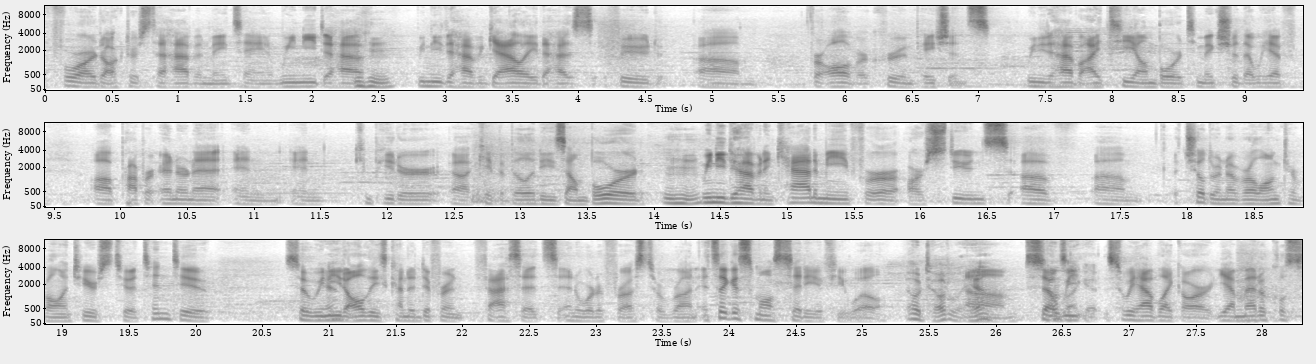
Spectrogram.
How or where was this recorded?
busy venue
